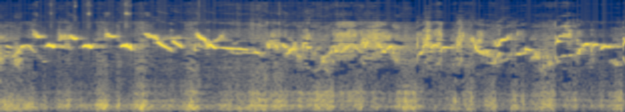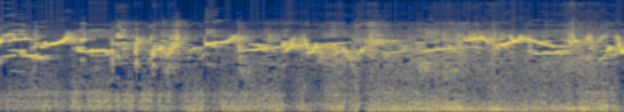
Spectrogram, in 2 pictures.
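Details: Oriental magpie-robin (kacer), a prize-winning competition bird from Cianjur, delivering a rapid, sustained song of sharp whistled phrases and trills, notes tumbling quickly with little pause, over a faint low hum.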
